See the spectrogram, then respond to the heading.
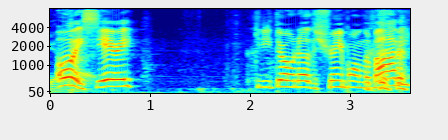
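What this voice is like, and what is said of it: Put-on Australian accent. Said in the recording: “I talk to Siri in Australian accent.”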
